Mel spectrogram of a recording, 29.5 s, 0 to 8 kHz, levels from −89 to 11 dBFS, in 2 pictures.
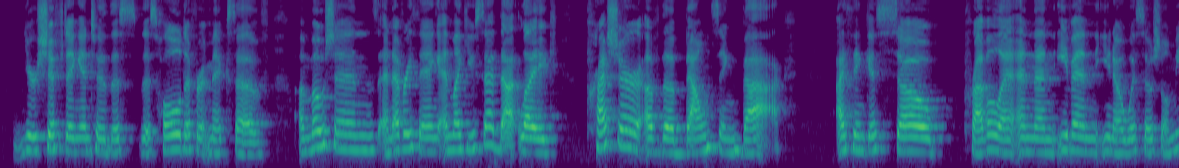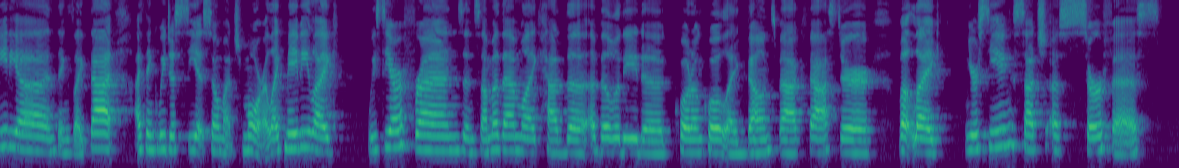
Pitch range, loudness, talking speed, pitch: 200-230 Hz, -28 LUFS, 160 wpm, 215 Hz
